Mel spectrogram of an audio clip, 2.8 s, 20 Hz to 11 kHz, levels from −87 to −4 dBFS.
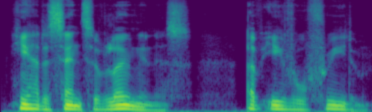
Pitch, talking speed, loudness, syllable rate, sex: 100 Hz, 195 wpm, -19 LUFS, 6.6 syllables/s, male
